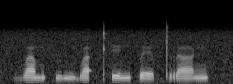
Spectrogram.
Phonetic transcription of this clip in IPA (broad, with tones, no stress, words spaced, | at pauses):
ba˧m kɯ˨˩ŋba˦˥ʔkʰe˦˥n pɛː˨˩p̚tra˦˥ŋ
